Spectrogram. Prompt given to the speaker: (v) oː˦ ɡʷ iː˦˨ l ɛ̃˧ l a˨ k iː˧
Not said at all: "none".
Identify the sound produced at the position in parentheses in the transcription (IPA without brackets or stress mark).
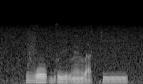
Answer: v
